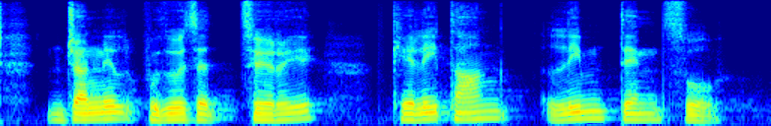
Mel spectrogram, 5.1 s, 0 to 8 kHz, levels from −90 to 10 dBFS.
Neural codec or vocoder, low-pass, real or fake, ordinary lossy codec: codec, 16 kHz, 0.5 kbps, X-Codec, HuBERT features, trained on LibriSpeech; none; fake; none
